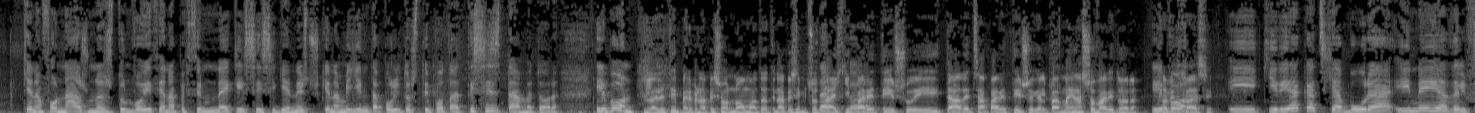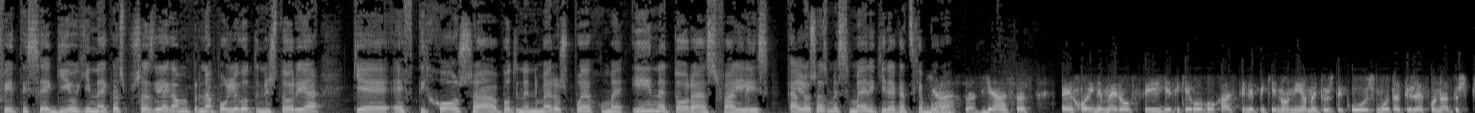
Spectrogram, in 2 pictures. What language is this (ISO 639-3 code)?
ell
